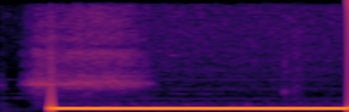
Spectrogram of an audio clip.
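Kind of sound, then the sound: signal or alarm, phone call ringback tone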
